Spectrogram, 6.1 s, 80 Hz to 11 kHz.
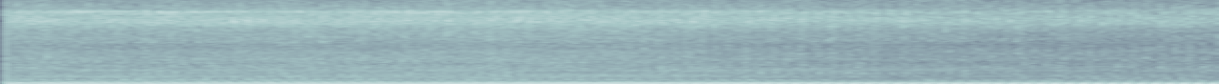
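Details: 2003 Kawasaki Vulcan 800 Classic V-twin just started cold on full choke, after oil change and Seafoam in fuel: uneven lumpy idle with sharp slaps in the intake, a misfire popping back through the carburetor against the air filter, with smoke.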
